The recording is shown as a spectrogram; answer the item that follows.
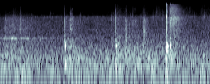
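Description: Rubber handball being hit by hand and smacking off a concrete wall and court: three sharp slaps about half a second apart, the last the loudest.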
